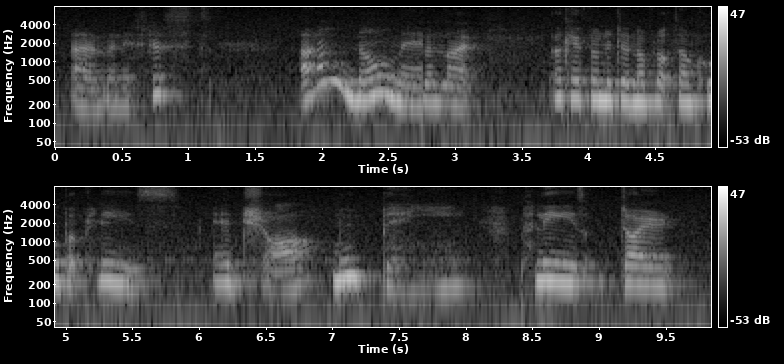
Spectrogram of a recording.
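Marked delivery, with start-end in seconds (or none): 6.1-9.5 drawn-out, mock pleading beg. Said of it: "I'm begging you".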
